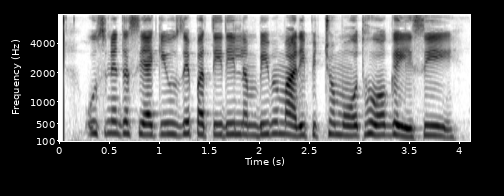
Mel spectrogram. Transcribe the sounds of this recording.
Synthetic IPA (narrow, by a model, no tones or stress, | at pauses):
ʊsned̪əsɪjaːkiʊsepət̪ːid̪iːlə̃mbibɪmaːɾipɪtːʃʰõmɔːt̪ɦoɡəisiː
